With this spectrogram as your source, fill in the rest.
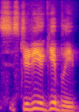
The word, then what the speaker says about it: Studio Ghibli: She starred in the stage adaptation of the classic Studio Ghibli theme. Is that right? Studio Ghibli? Studio Ghibli, but film is pronounced film.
